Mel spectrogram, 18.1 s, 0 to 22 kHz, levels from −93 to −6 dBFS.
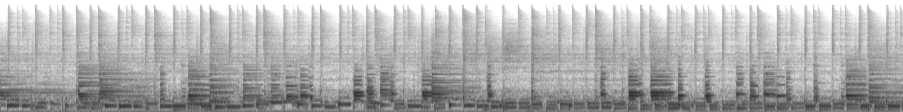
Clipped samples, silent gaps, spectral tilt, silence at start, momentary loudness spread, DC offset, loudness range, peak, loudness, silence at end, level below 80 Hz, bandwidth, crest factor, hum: under 0.1%; none; -6 dB/octave; 0 s; 9 LU; 0.3%; 3 LU; -12 dBFS; -31 LUFS; 0 s; -48 dBFS; 19 kHz; 18 dB; none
